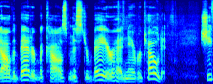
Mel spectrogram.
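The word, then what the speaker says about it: Bhaer: to say it bear I guess it's like better be har I've been saying bower but it's more like bear I think Joe valued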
